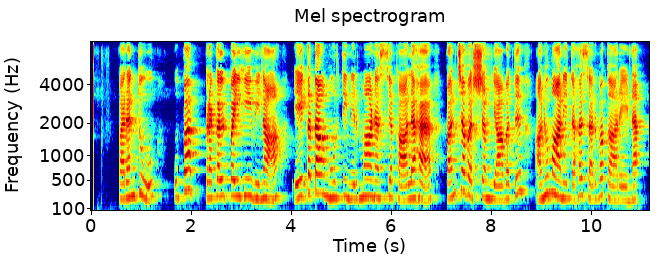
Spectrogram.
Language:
Sanskrit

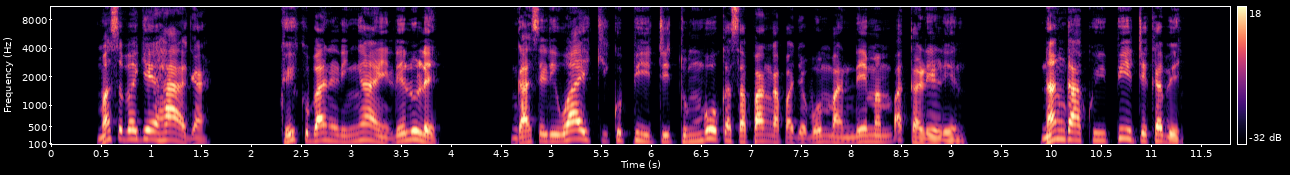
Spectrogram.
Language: Matengo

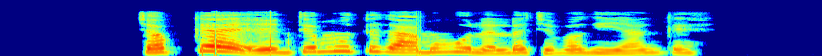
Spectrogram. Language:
Kalenjin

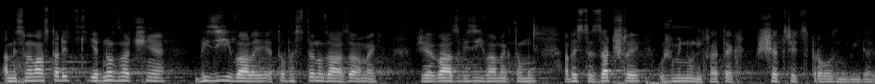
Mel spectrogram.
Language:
Czech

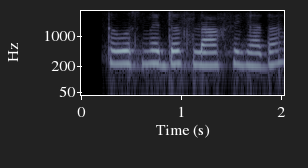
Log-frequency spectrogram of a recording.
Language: Hindi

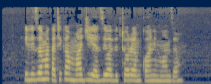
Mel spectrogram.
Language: Swahili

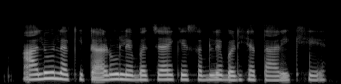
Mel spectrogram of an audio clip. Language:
Chhattisgarhi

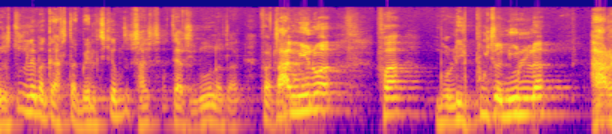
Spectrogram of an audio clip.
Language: Romanian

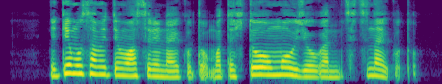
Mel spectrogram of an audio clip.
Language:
Japanese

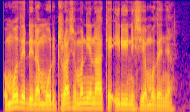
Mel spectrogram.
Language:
Kikuyu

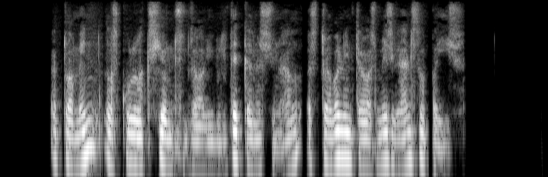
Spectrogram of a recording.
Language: Catalan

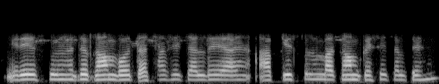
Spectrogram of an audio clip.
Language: Hindi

